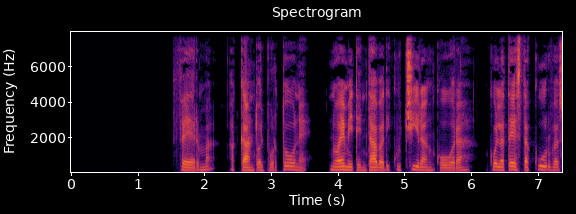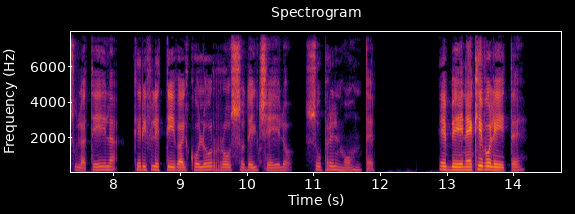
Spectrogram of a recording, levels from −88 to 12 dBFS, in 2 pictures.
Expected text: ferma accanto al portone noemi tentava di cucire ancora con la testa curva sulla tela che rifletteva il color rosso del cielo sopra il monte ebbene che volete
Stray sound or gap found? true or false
false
